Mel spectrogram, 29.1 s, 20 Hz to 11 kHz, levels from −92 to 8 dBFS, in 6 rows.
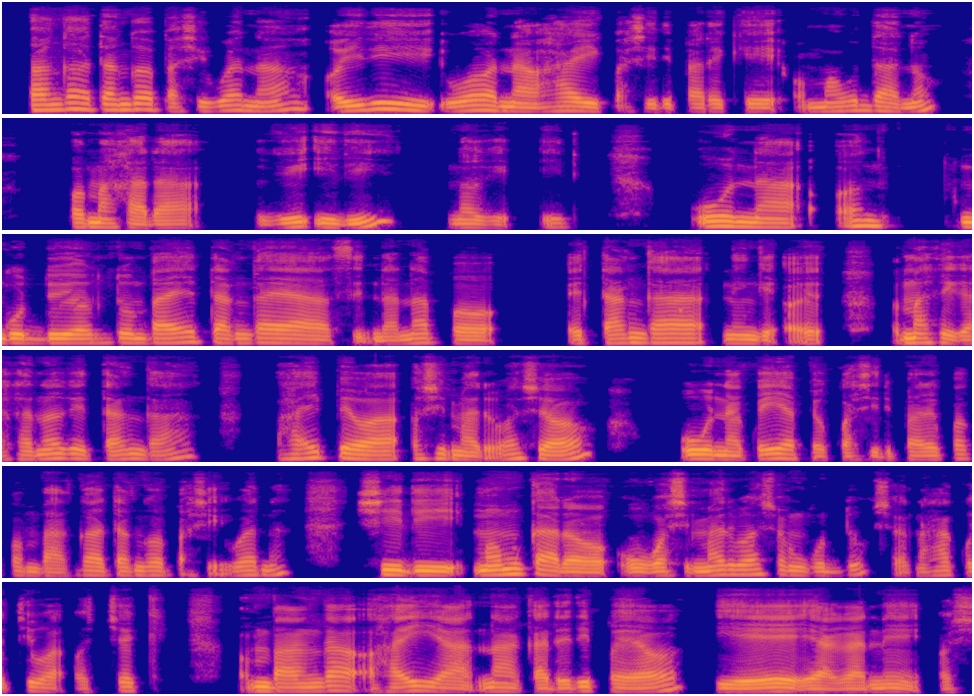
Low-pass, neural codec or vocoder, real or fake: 9.9 kHz; none; real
